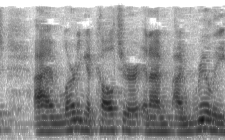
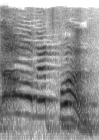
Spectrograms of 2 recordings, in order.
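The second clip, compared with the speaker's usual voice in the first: very high, drawn-out mock delight; mocking amusement; 8 semitones higher, slower than usual. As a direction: imitate coworkers gleefully making fun. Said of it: "they couldn't stop laughing at".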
